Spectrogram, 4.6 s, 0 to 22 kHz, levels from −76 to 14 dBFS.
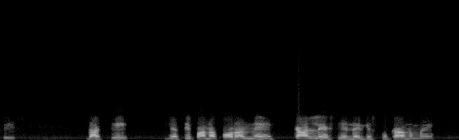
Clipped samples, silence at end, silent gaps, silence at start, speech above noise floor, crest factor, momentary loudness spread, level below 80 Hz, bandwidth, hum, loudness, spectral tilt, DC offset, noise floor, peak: under 0.1%; 0.25 s; none; 0.05 s; 41 dB; 20 dB; 14 LU; -84 dBFS; 4.3 kHz; none; -20 LUFS; -7.5 dB/octave; under 0.1%; -61 dBFS; -2 dBFS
